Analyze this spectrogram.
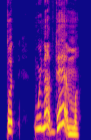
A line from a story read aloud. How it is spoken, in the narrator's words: wailed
